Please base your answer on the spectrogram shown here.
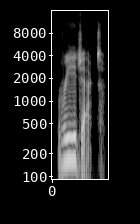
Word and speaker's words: reject: Okay, reject, reject, re. So I'm changing the schwa to a pure vowel, a true long vowel, reject.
